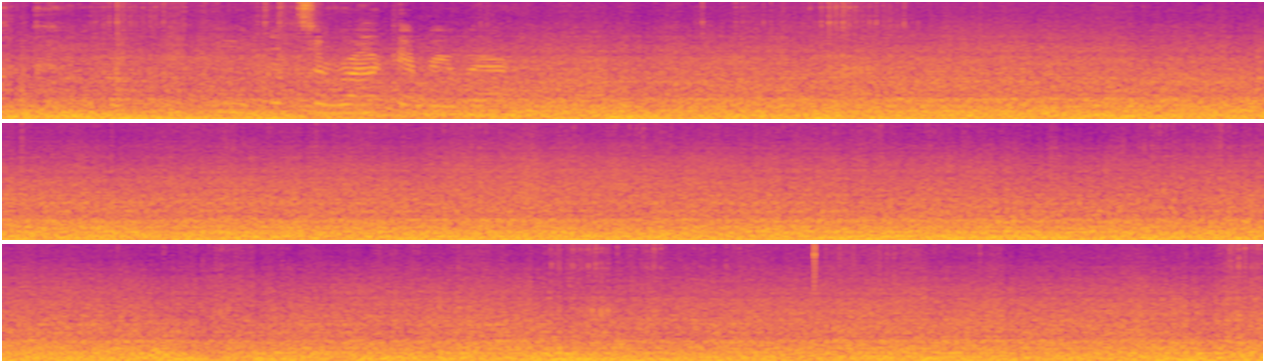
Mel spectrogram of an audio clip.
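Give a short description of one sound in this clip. Road noise and a steady engine hum fill the inside of a moving car.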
